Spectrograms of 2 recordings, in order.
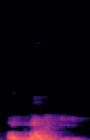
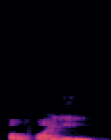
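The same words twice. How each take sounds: First: "Hawaii" with a V in place of W; pronunciation with V. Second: "Hawaii" with a clear W sound; pronunciation with W. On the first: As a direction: say "Hawaii" as ha-VAI-ee. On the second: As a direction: say "Hawaii" as ha-WAI-ee. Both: Acted. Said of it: "is the proper pronunciation".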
